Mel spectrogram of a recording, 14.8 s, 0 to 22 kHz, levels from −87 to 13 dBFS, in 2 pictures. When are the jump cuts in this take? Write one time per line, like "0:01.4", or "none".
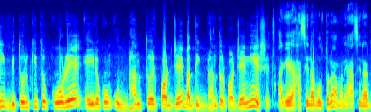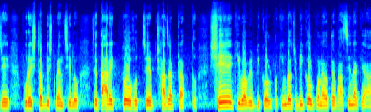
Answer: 0:05.4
